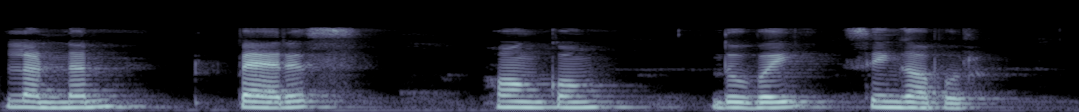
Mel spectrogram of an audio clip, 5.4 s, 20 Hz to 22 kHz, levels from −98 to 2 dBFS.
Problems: none marked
